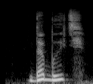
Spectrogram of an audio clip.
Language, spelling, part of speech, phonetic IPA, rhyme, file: Russian, добыть, verb, [dɐˈbɨtʲ], -ɨtʲ, Ru-добыть.ogg
- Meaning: 1. to obtain, to get, to procure 2. to extract, to mine, to quarry 3. to bag hunt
